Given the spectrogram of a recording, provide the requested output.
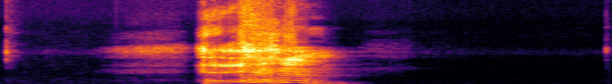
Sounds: Throat clearing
